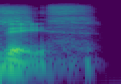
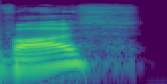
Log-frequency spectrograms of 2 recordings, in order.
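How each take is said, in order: First: The word is said in the plain American way. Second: The word is said in a French-style, sophisticated way. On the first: It is the ordinary everyday way. "I say vase. Vase. Americans" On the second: It sounds sophisticated. "French people say vase, sophisticated"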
